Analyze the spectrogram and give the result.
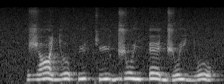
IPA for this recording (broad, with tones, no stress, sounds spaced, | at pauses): ʒ ɑ˩˧˩ ʎ ɤ˩˧˩ p y˩˧˩ c y˩˧˩ d͡ʒ o˦˨ j ʔ ɛ˦˨ d͡ʒ o˩˧˩ j ʎ o˩˧˩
